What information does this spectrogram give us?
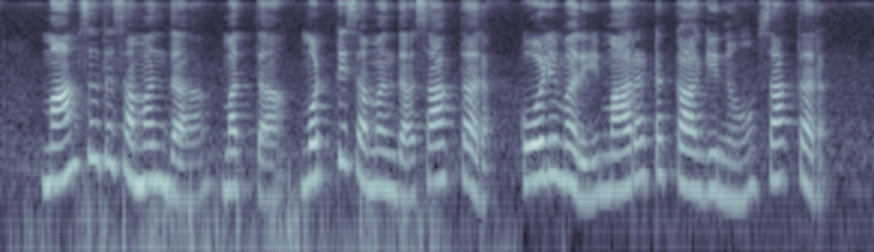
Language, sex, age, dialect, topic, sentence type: Kannada, female, 36-40, Dharwad Kannada, agriculture, statement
